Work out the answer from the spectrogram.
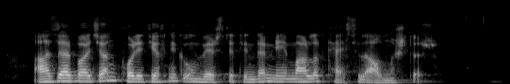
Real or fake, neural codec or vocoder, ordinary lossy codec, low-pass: fake; codec, 24 kHz, 6 kbps, HILCodec; MP3, 96 kbps; 9.9 kHz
